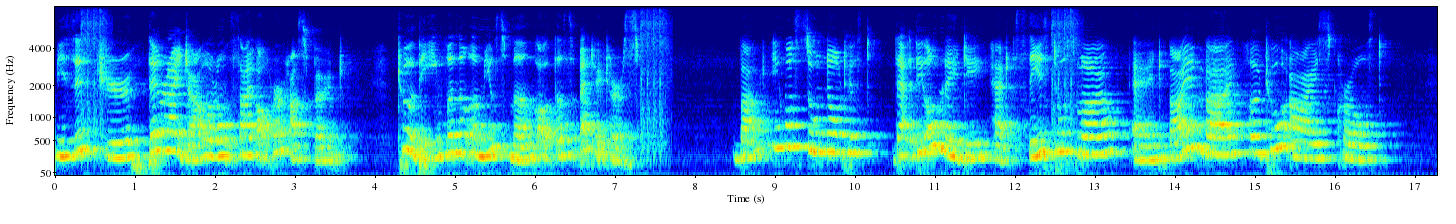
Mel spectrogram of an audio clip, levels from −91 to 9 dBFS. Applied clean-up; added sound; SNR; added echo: neural separator model SepFormer DNS4.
